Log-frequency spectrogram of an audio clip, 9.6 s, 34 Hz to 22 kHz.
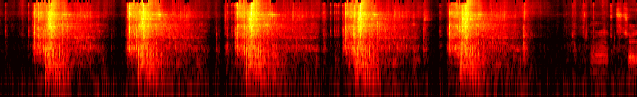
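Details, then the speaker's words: Stihl MS 180C chainsaw, customer says won't start, new spark plug fitted, choke on: five pull-cord bursts with no catch or cough at all; no-start cranking. "Nothing. Not even a an inkling of wanting to fire."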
